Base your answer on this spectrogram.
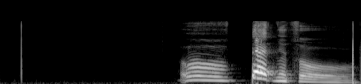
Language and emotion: Russian, positive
